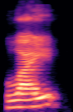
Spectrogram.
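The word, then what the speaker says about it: Huawei: आपको अगला आइटम का नाम है हुआई, स्पेलिंग यहाँ देखोगे कुछ अलग है यहाँ पे, ठीक है, P30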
